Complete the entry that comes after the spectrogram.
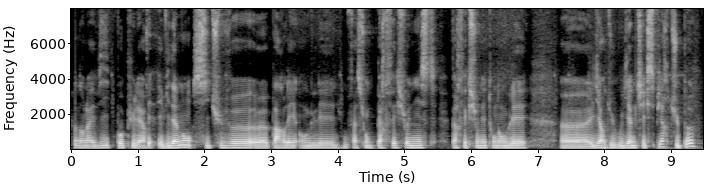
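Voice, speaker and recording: A man's voice: fairly low pitch, steady tone, moderate pace, dark tone. A man giving a casual video lesson as an English teacher, talking straight to the viewer with many hesitations. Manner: chatty, addresses viewer directly, many hesitations.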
